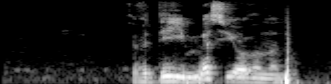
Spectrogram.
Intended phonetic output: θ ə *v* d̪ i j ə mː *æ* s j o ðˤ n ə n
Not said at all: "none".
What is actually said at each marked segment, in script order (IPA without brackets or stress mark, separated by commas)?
v, æ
